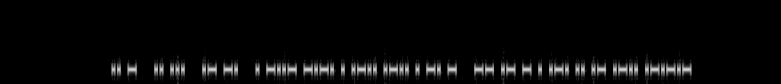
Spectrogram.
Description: Morse code, heard as a keyed tone, about 42 wpm, 700 Hz. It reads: IT IS AN EXCELLENT MATERIAL.
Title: Sentences from Top 1000 Words - Review Part 5 - 45wpm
